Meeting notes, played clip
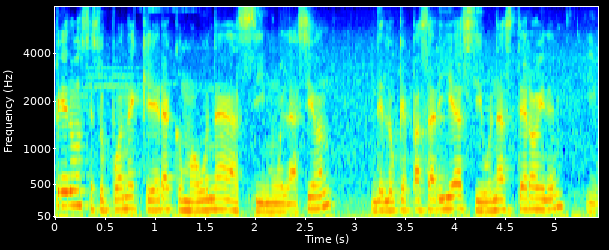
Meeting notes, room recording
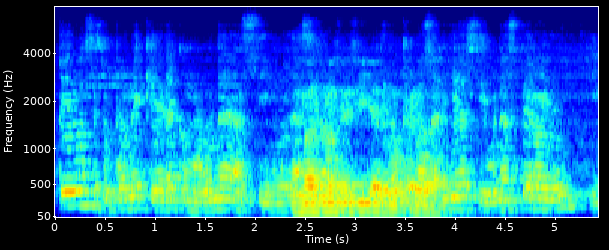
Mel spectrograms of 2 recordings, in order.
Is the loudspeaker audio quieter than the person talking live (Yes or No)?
Yes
